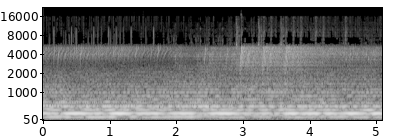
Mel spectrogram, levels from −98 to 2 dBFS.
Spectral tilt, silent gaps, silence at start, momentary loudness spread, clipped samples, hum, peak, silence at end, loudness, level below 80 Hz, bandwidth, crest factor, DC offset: -7 dB/octave; none; 0 s; 3 LU; under 0.1%; none; -4 dBFS; 0 s; -16 LUFS; -46 dBFS; 9.8 kHz; 10 dB; under 0.1%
